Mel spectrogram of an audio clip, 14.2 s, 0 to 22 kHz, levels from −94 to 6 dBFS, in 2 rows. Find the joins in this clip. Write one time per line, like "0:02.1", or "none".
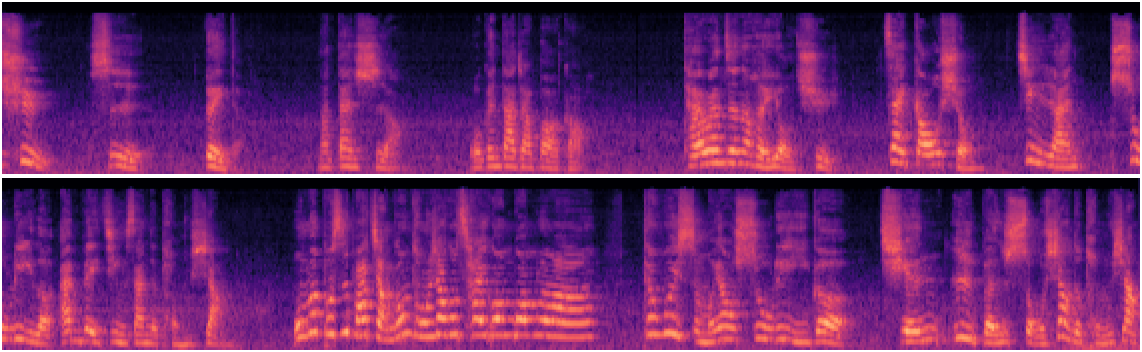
0:11.0
0:12.5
